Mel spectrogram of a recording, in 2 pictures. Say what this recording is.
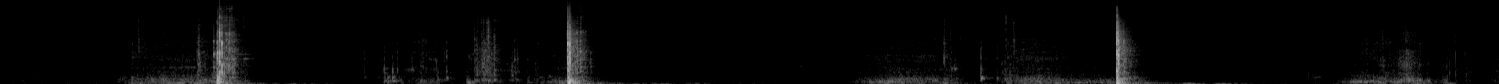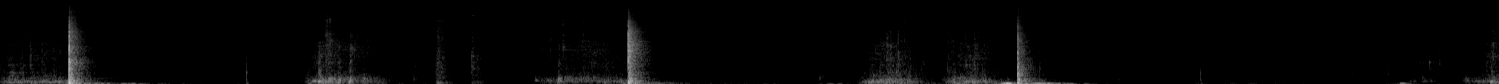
Sound effects > Other mechanisms, engines, machines
DRWRWood Kitchen Draws
wood, draws, sfx, open, closing, kitchen, close, opening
